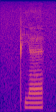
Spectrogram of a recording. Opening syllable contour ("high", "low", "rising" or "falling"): high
